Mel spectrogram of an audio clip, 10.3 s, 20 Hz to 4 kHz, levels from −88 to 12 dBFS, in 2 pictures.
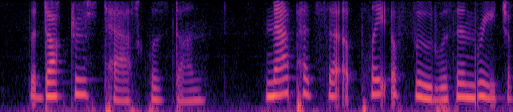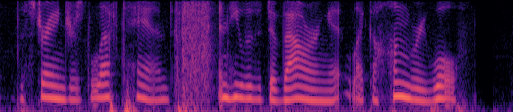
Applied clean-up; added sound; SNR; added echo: none; Tearing; 10 dB; none.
